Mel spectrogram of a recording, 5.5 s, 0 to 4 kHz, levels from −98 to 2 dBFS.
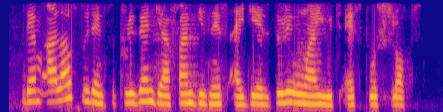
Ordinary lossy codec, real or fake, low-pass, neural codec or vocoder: AAC, 24 kbps; real; 3.6 kHz; none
